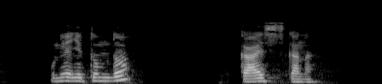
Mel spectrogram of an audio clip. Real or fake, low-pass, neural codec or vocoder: real; 7.2 kHz; none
